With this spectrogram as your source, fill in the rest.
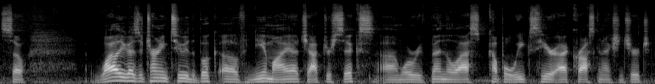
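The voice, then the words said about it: Slightly raspy voice. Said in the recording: “My voice is a little bit raspy because I've been yelling with a bunch of kids.”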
